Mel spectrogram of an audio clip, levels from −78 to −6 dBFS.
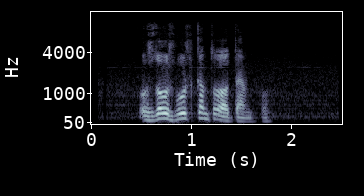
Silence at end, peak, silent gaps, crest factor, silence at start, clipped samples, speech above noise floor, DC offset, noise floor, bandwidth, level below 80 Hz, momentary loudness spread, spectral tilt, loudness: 0.7 s; -8 dBFS; none; 20 dB; 0.5 s; under 0.1%; 33 dB; under 0.1%; -58 dBFS; 11.5 kHz; -72 dBFS; 13 LU; -6 dB/octave; -25 LUFS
